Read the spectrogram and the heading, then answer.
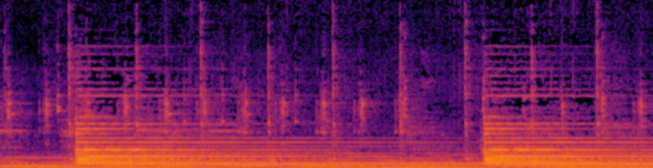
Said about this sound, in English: What's with all the clocks? Do you not like the clocks? Do they remind you of home?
